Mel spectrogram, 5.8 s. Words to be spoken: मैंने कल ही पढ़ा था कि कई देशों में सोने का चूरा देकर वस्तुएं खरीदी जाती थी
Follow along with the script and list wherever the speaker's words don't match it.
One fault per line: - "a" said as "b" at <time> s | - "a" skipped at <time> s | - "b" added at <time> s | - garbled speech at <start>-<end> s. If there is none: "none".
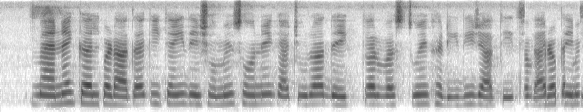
- "ही" skipped at 1.0 s
- garbled speech at 5.2-5.8 s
